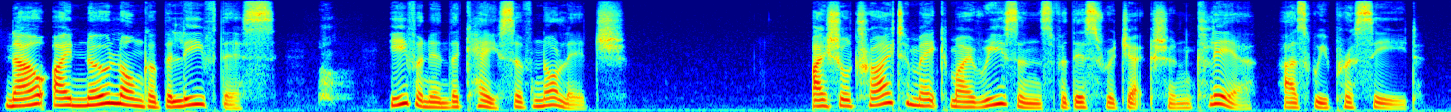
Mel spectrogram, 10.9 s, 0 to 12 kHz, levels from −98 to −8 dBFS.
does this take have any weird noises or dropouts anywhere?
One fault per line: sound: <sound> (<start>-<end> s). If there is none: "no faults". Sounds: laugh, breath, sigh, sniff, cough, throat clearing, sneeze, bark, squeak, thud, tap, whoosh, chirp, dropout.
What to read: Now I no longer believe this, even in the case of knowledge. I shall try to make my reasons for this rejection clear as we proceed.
sound: bark (2.4-2.7 s)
